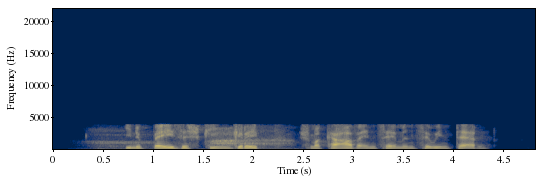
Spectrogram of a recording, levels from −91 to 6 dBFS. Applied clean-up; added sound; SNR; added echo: none; Breathing; 16 dB; none.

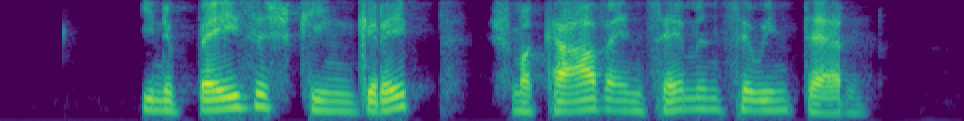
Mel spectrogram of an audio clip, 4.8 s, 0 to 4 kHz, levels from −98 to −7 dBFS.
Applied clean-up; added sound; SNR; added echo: none; none; none; none.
